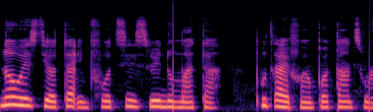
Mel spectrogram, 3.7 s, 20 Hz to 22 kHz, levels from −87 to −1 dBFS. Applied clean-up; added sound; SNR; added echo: none; none; none; none.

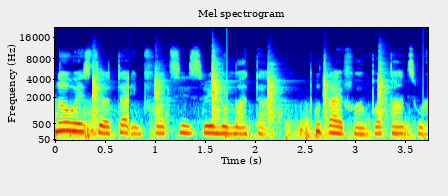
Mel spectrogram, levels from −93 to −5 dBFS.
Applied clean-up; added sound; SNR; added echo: none; Thunder + Tools; 9 dB; none.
